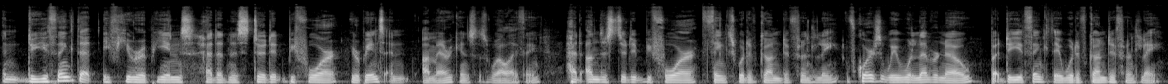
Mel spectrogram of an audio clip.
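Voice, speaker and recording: A man's voice: on the low side, steady tone, a little fast, few pauses, darkish tone, dry recording. A man hosting a student podcast, asking attentive, prompting questions. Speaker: podcast host.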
